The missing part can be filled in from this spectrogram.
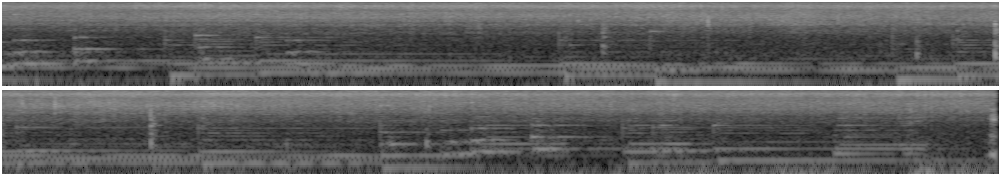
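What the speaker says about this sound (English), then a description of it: "let this cook and fry down all the chicken in with all these Vidalia onions" Chicken fries with Vidalia onions in a Power XL cooker inside an RV, giving a steady, loud sizzle and hiss with occasional stirring clinks and no talking.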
